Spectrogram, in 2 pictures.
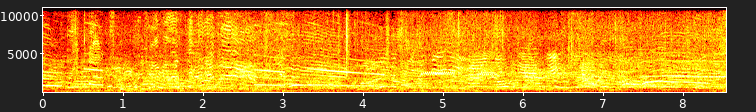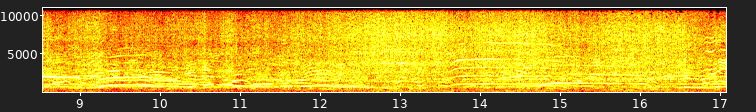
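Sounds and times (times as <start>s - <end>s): crowd talking and calling out: 0.0s - 17.0s
vehicle engine hum: 0.7s - 17.0s.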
